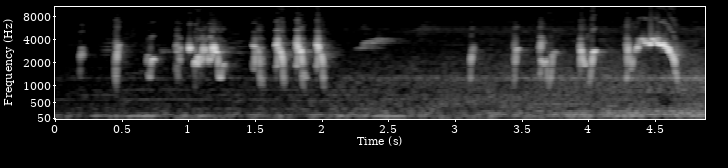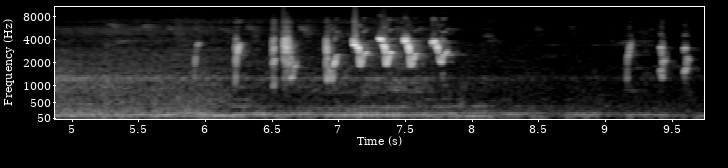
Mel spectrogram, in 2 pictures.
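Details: Asian pied starling song for training competition birds: crisp chirps in short runs, one drawn-out arched whistle in the middle, then further clusters of sharp notes, with a soft rumbling background.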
